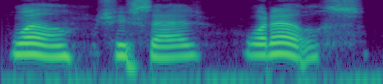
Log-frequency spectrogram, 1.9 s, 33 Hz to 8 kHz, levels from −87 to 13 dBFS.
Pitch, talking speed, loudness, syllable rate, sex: 215 Hz, 155 wpm, -19 LUFS, 4.0 syllables/s, female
